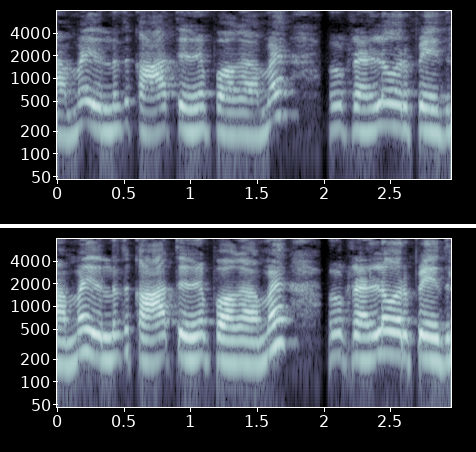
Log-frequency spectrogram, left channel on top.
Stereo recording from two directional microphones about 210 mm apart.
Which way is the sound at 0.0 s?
50° right (ahead or behind).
